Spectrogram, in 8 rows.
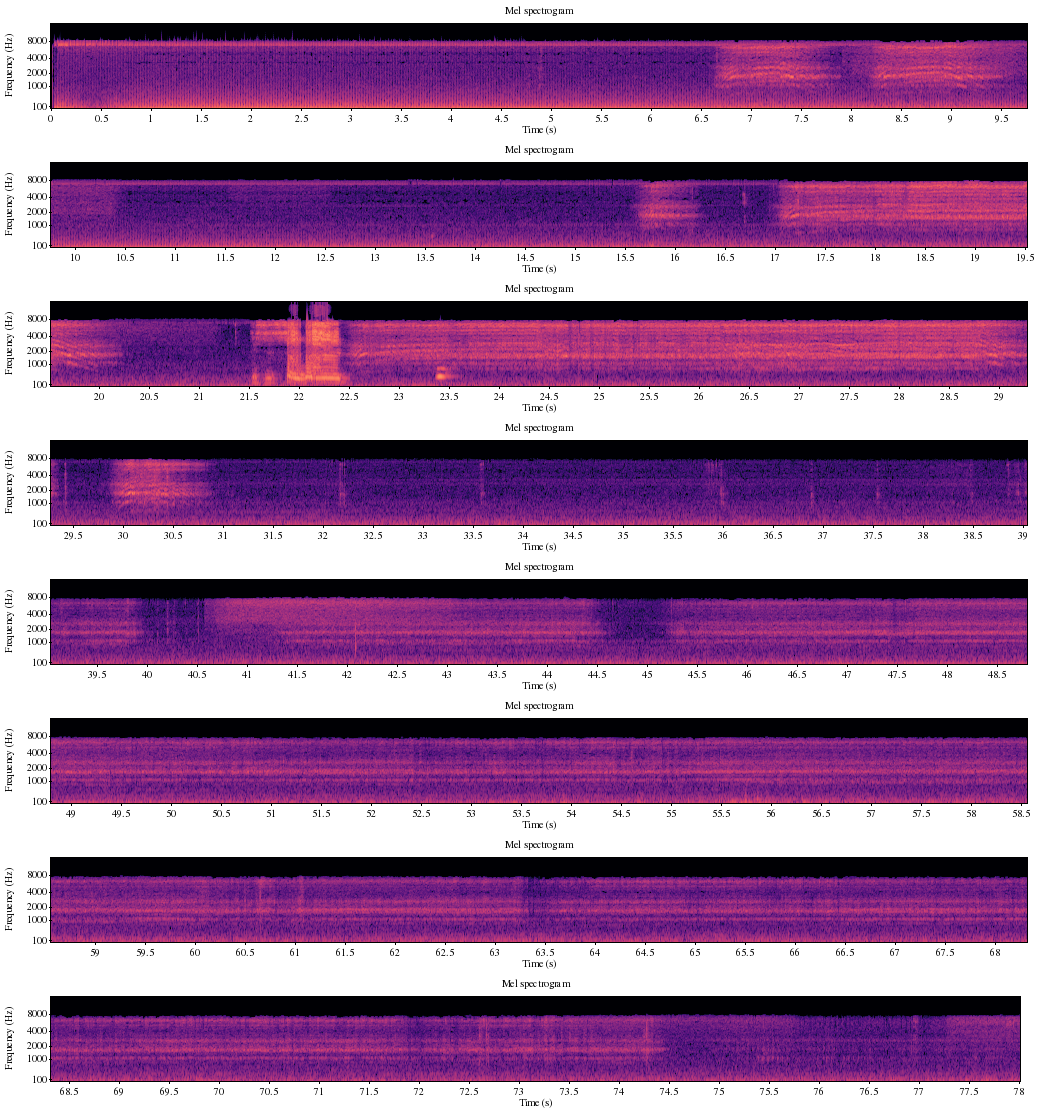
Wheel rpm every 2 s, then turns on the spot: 0, 0, 0, 60, 60, 0, 0, 10, 100, 160, 0, 140, 200, 200, 80, 30, 0, 0, 0, 40, 30, 60, 40, 70, 70, 70, 70, 70, 70, 70, 70, 60, 70, 70, 70, 60, 60, 20, 10.
14-16 28-30 74-78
